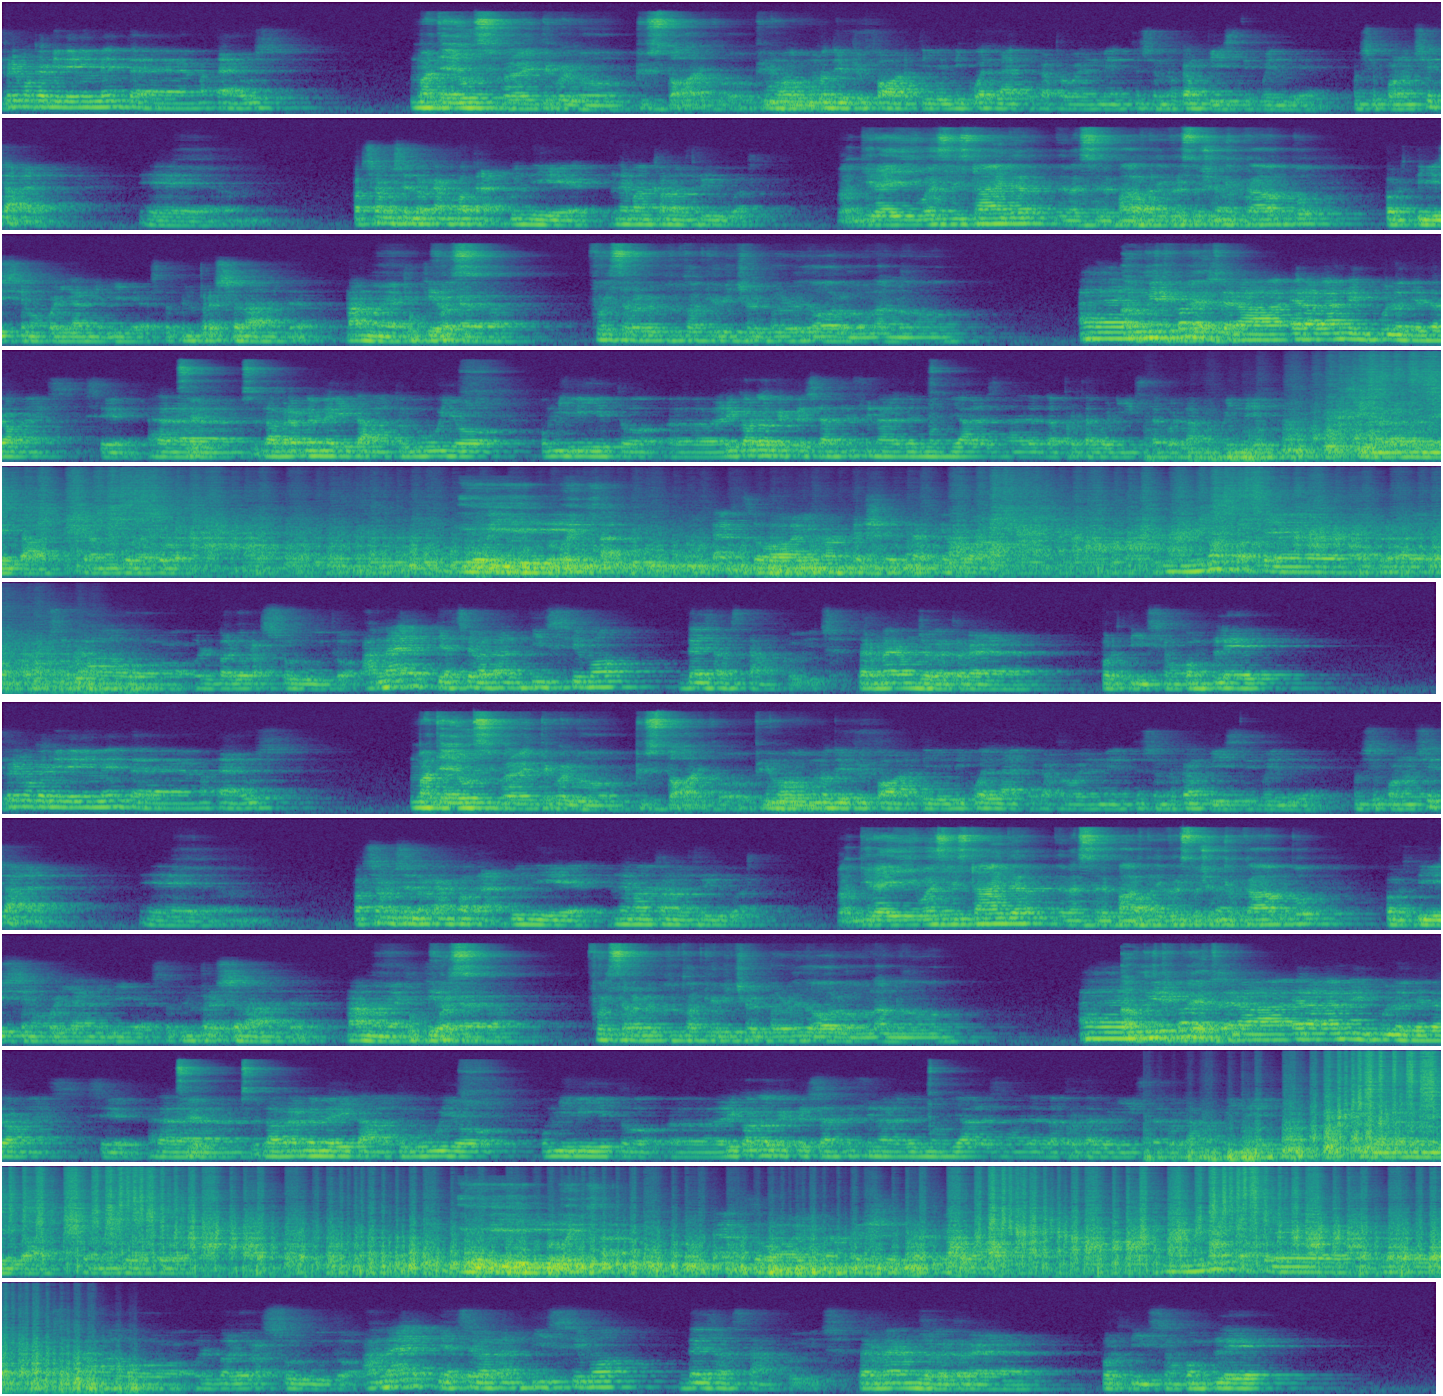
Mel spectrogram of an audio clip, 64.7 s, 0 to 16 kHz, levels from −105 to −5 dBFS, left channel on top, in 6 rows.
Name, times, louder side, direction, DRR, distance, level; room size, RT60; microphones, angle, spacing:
voice 1, 0.0-2.1 3.1-3.4 5.7-9.9 10.1-11.1 11.8-12.7 13.4-16.4 19.3-20.4 21.2-23.9 24.2-25.3 27.5-27.7 29.7-36.0 36.4-41.9 42.4-44.6 46.5-47.9 48.3-50.6 51.8-58.6 59.0-61.7 62.2-63.3, left 1 dB, 90° left, -3 dB, 1.2 m, -29 dB
voice 2, 3.1-6.2 17.1-20.7 24.9-25.1 26.0-28.7 30.0-30.8 33.7-33.9 34.2-34.3 46.6-47.6, right 1 dB, 65° right, -3 dB, 1.0 m, -27 dB
sound 1, 40.9-55.3, right 5 dB, 85° right, 0.4 m, -27 dB
4.7 x 3.3 x 3.1 m, 1.0 s
head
